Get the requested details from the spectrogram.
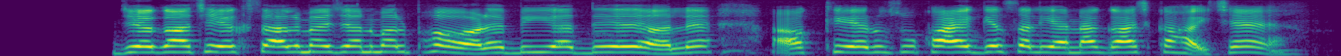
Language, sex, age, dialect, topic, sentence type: Maithili, female, 60-100, Bajjika, agriculture, statement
